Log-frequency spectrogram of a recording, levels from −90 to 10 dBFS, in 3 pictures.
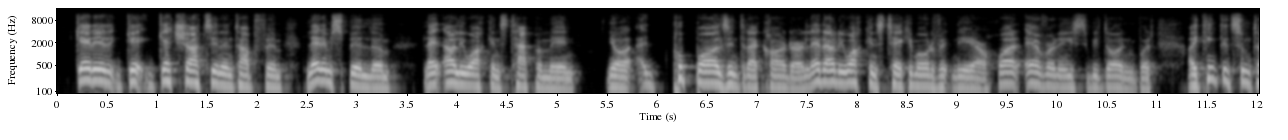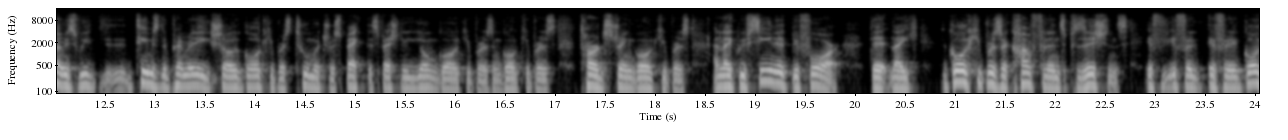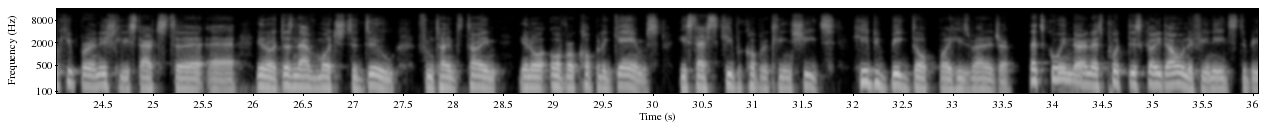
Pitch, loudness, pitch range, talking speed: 130 Hz, -24 LUFS, 120-150 Hz, 230 wpm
